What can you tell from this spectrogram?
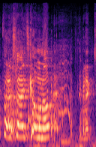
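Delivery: high barked drill sergeant orders. Retold or imitated. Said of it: "Like a drill sergeant".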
